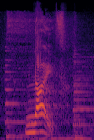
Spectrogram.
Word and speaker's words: knife: the kitchen a knife we don't say the k the k is silent knife knife i always sharpen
